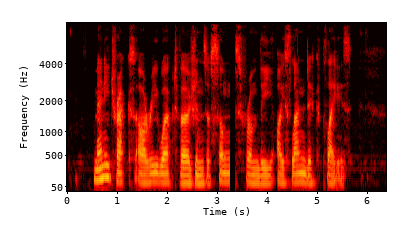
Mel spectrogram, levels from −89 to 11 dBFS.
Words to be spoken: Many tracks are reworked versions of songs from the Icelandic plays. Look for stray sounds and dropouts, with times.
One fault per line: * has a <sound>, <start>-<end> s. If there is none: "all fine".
* has a dropout, 3.3-3.4 s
